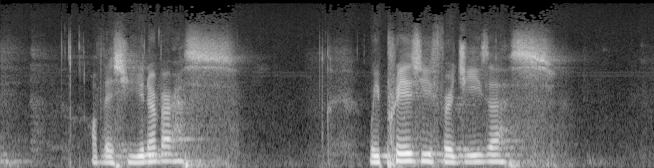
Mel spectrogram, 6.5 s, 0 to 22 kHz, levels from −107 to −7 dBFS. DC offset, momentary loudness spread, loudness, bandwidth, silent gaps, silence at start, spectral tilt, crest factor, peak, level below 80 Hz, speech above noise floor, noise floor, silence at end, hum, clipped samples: under 0.1%; 17 LU; -21 LUFS; 13 kHz; none; 0 s; -4.5 dB/octave; 18 dB; -6 dBFS; -42 dBFS; 40 dB; -60 dBFS; 0.95 s; none; under 0.1%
